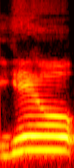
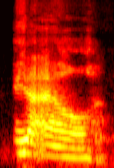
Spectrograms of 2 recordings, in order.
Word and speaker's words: Yael: I was like, is it Yale? So say that one more time. Yael. Yes.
